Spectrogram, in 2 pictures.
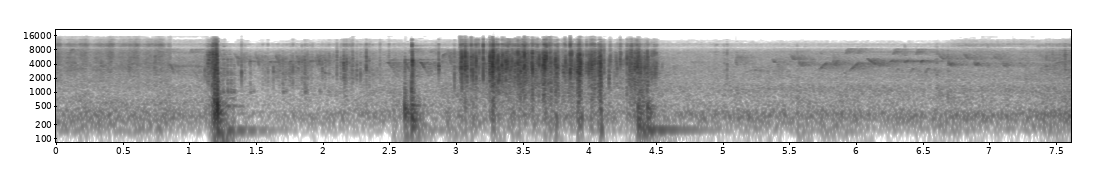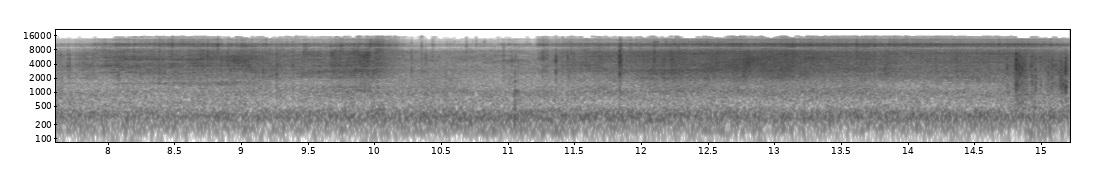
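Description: A sharp knock, another a second later, and a short spray hiss from a can, then ground beef burger patties sizzling steadily in a hot frying pan on a portable butane stove from about halfway on.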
